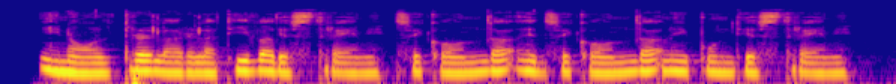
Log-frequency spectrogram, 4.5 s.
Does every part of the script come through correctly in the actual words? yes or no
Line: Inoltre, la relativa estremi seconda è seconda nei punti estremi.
yes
